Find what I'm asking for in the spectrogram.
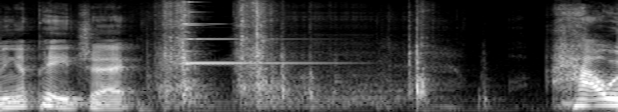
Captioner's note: cash register dings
